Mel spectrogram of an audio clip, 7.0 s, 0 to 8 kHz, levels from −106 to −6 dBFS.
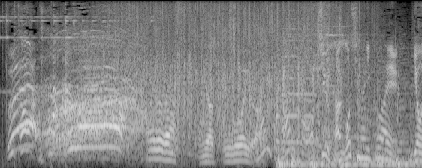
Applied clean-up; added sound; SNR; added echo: none; none; none; none.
